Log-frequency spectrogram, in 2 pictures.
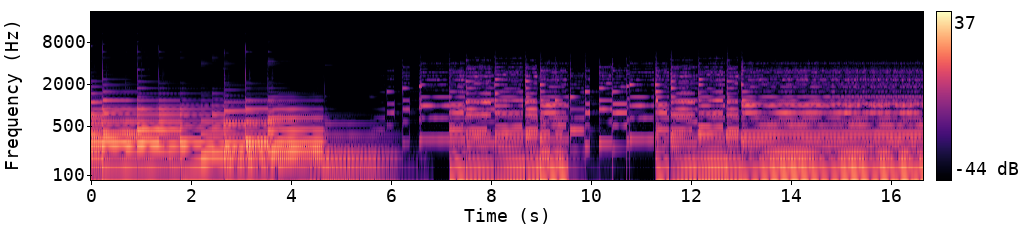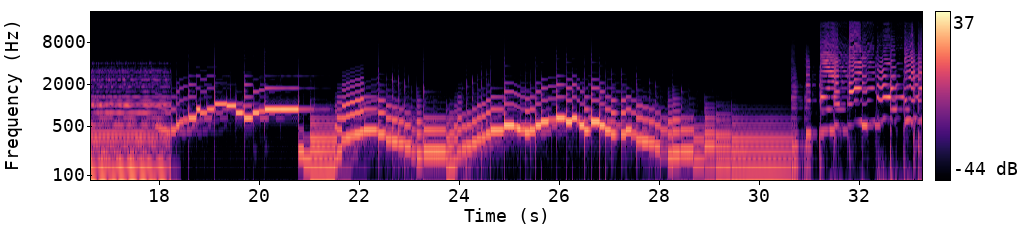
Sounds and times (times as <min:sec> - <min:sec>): Music: 0:00.0 - 0:33.2.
